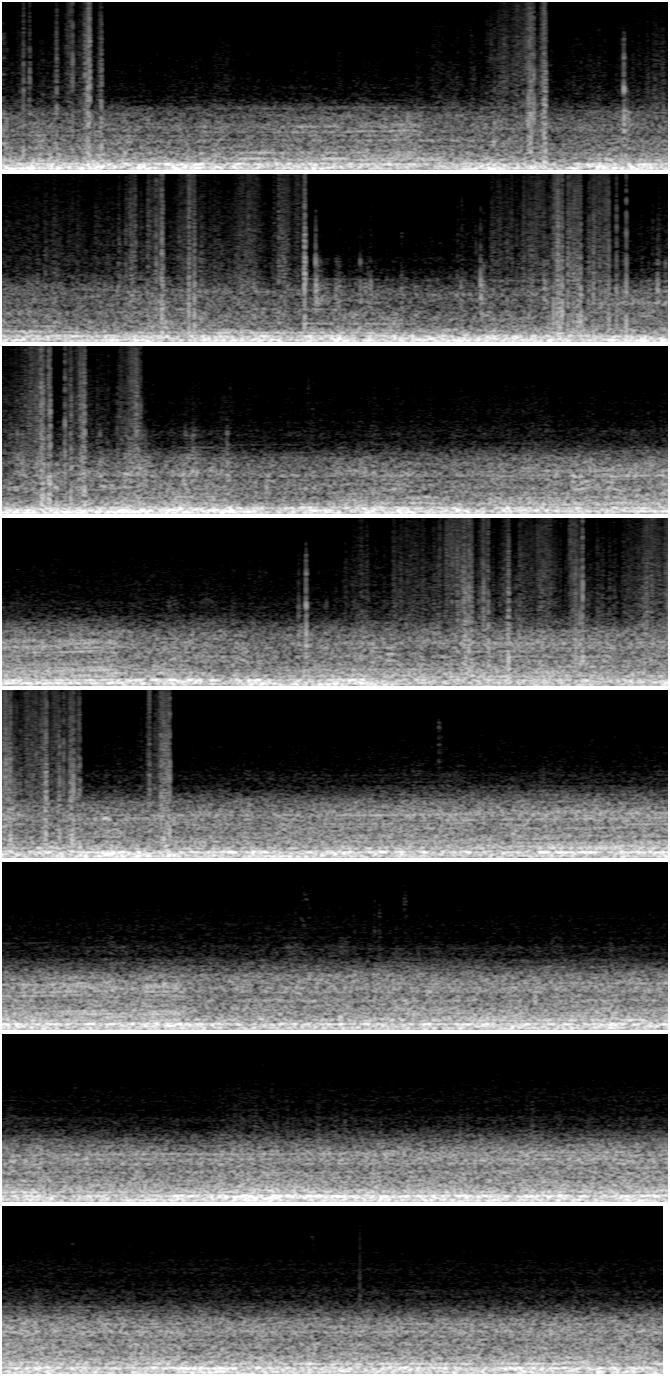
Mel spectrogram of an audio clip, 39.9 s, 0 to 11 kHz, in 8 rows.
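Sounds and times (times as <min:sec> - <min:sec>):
crackly scraping noise: 0:00.0 - 0:21.3
engine and tyres rumbling: 0:00.0 - 0:39.9.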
